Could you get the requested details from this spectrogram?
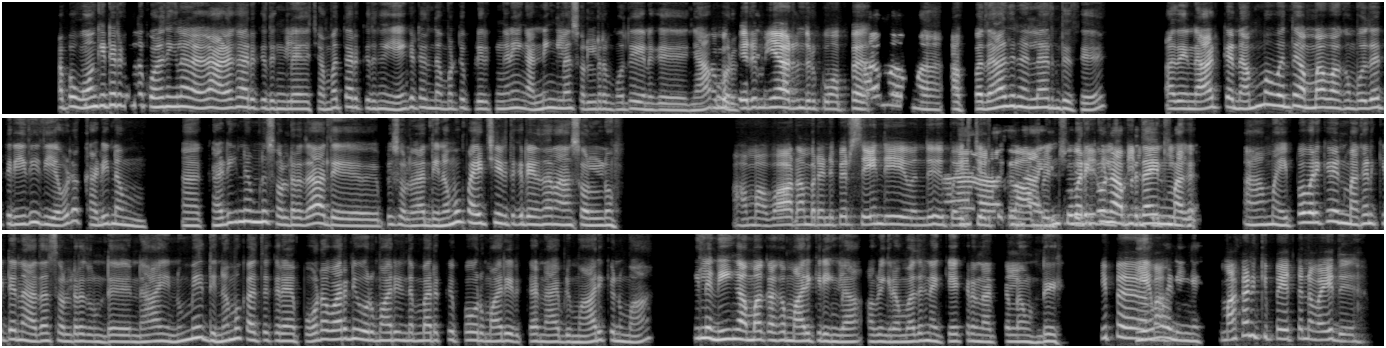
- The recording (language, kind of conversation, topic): Tamil, podcast, குழந்தைகள் அருகில் இருக்கும்போது அவர்களின் கவனத்தை வேறு விஷயத்திற்குத் திருப்புவது எப்படி?
- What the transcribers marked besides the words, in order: other noise; laughing while speaking: "ஆமாமா. அப்பதான் அது நல்லாருந்துது"; laughing while speaking: "நான் சொல்ணும்"; laughing while speaking: "உண்டு. ஏம்மா நீங்க"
